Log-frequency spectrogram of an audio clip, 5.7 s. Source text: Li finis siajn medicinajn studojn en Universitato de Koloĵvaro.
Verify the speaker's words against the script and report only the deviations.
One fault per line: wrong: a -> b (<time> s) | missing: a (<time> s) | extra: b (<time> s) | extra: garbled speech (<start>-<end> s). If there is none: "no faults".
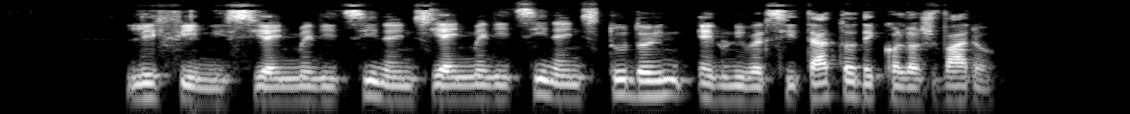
extra: siajn medicinajn (2.1 s)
